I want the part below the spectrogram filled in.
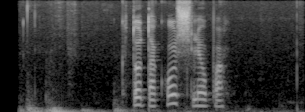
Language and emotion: Russian, neutral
